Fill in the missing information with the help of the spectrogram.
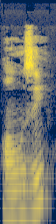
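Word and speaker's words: onze: would say peng so we do not pronounce the n the n here in this situation makes the vowel that comes before of it become a nasal vowel okay so here i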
